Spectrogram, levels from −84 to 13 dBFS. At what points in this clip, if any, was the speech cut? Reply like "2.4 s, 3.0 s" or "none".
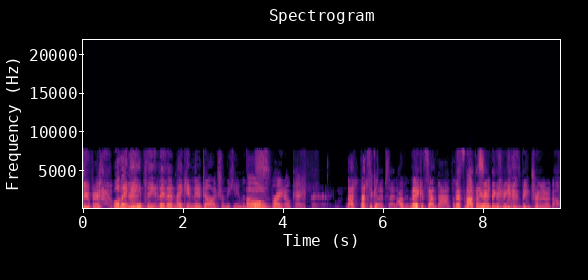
1.5 s, 4.4 s, 6.5 s, 7.1 s, 8.6 s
